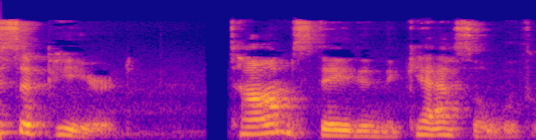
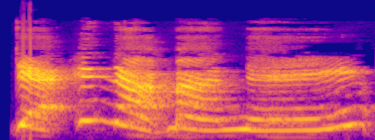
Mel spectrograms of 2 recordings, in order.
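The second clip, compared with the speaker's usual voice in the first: goblin voice; 11 semitones higher, 12 dB louder than usual. Acted. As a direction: bellow it like a gleeful goblin. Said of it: "smiled the goblin".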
